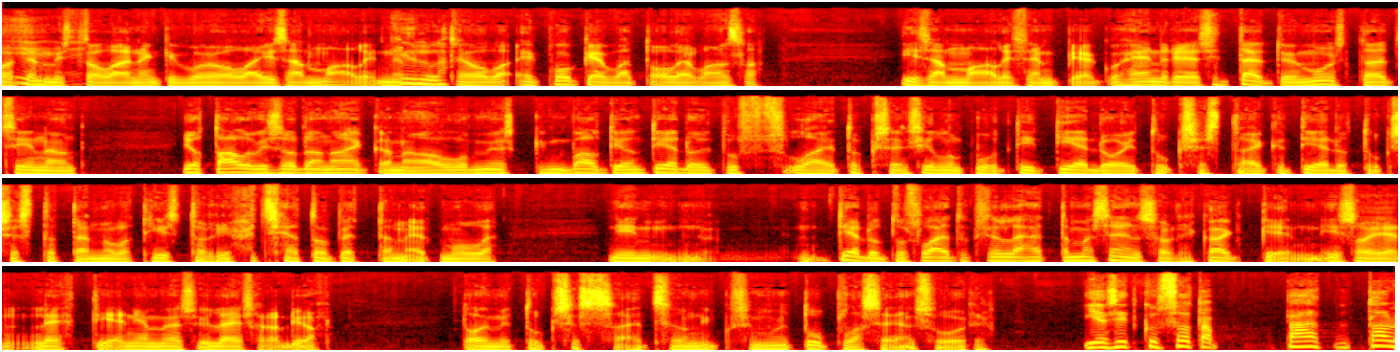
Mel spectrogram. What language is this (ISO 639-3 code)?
fin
